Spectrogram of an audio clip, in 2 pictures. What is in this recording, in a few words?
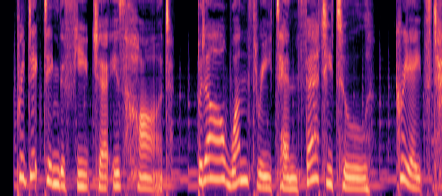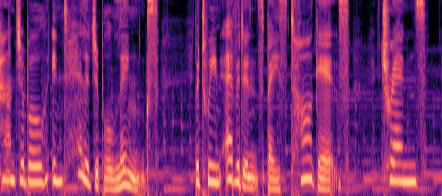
explainer, British Voiceover Artist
